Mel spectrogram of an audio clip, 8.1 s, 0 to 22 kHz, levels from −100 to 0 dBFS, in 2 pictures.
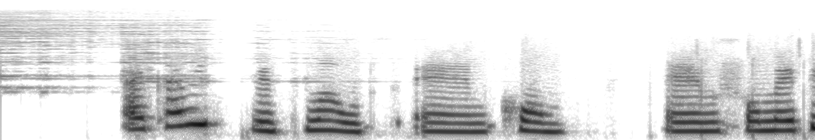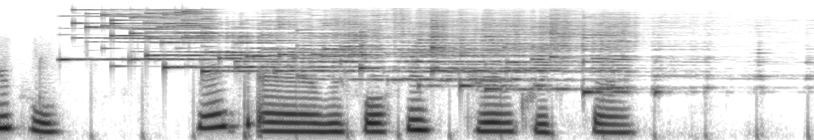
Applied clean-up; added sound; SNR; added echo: neural mask model RNNoise.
